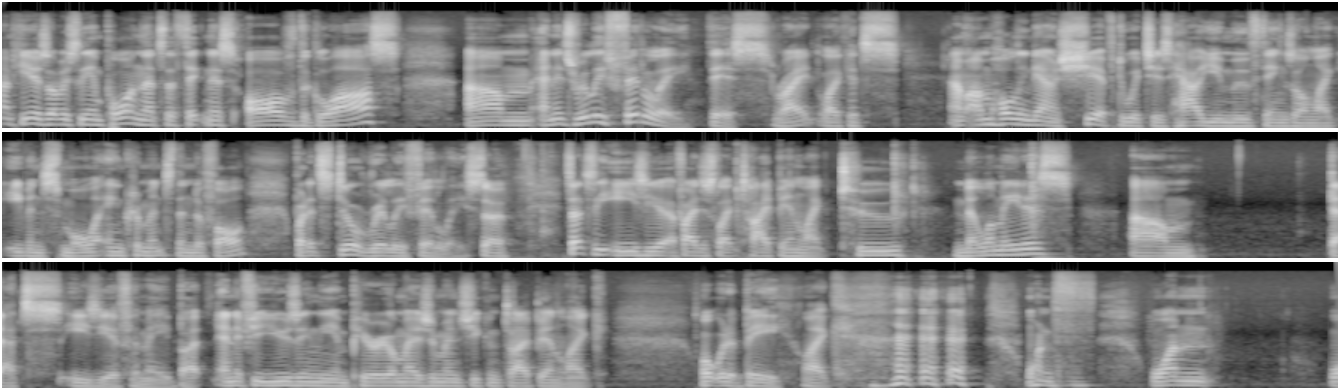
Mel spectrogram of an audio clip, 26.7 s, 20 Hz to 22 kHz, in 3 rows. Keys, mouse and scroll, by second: 12.5 click, 14.9 m, 16.7 middle click, 18.5 middle click.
